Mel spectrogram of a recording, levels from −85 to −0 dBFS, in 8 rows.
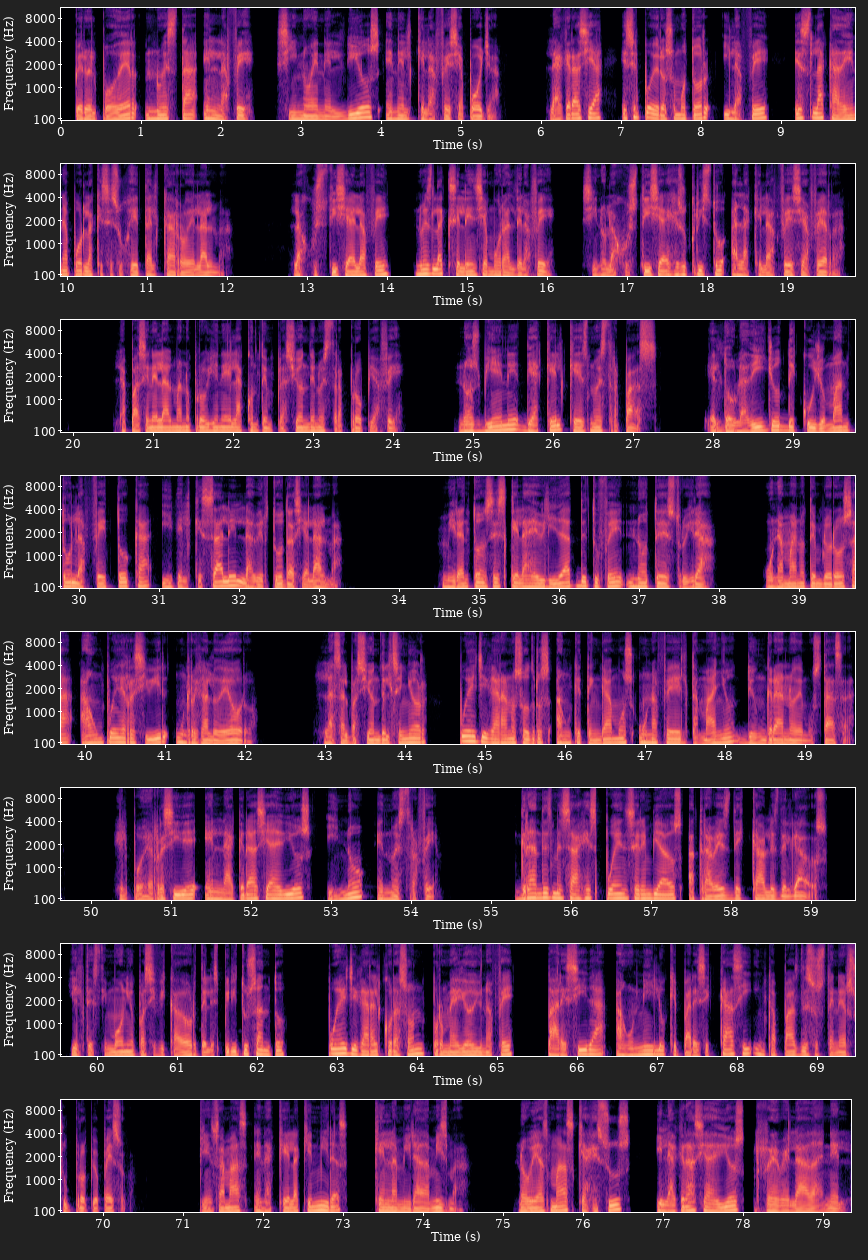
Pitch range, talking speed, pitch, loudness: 90-115 Hz, 170 wpm, 100 Hz, -20 LUFS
